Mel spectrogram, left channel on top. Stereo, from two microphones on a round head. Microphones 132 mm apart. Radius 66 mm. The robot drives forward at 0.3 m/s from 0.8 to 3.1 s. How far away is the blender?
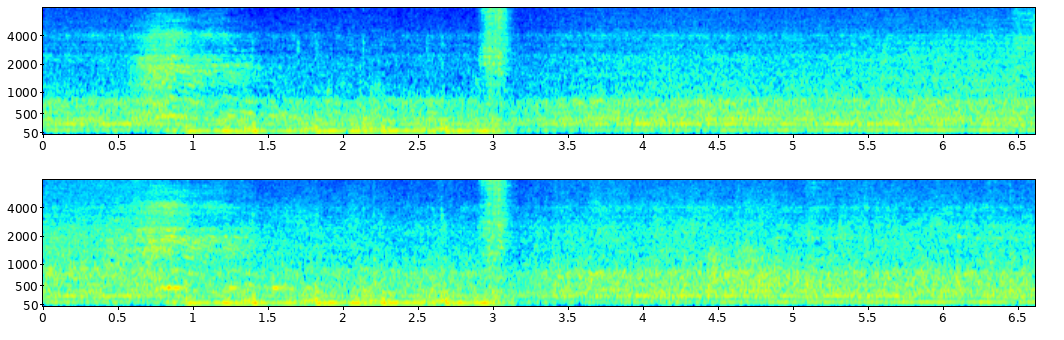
About 8 m.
